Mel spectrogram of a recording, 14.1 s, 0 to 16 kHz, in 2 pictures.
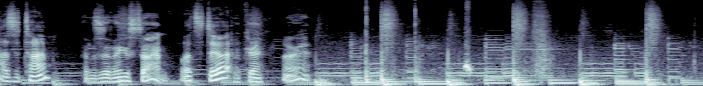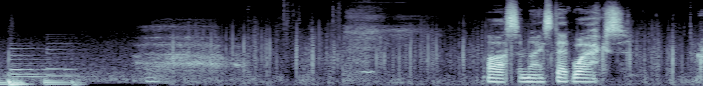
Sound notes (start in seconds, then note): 8.9 record static buzzing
